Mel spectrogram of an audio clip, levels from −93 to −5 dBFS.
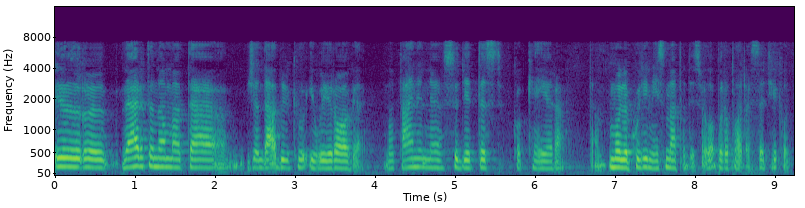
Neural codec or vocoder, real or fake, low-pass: codec, 16 kHz, 1.1 kbps, Voila-Tokenizer; fake; 7.2 kHz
